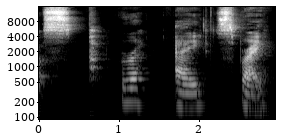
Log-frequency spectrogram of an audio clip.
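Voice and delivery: "spray" split into s, p, r, a then blended; sounding out. Shown as a demonstration. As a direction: segment "spray" slowly. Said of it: "we've got".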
